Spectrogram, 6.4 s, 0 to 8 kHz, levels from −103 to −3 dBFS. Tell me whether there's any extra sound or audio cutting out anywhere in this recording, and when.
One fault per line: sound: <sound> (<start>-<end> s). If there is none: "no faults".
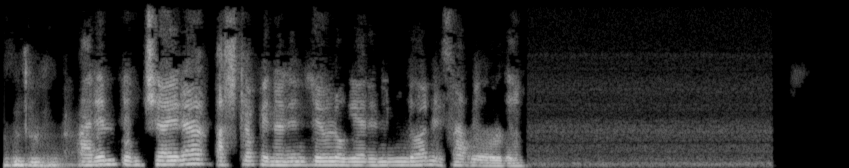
no faults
